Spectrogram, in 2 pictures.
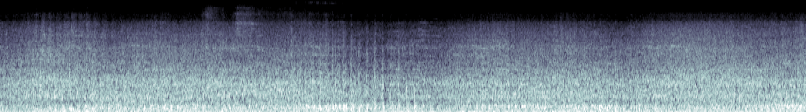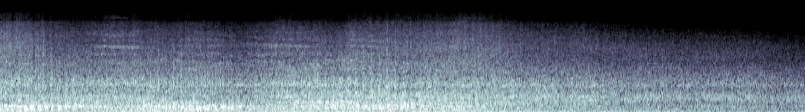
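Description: Autorack freight cars rolling past at speed: a steady, loud noise of steel wheels on rail that fades over the last few seconds as the end of the train goes by.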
